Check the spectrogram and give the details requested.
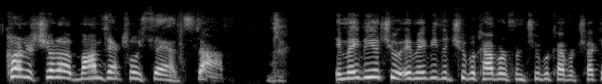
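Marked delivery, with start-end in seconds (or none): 0.1-2.3 high scolding voice; scolding friend. Retold or imitated. Friend on the phone scolding her son, high and scolding. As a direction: scold the giggling kid, pitched up. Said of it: "He's like".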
